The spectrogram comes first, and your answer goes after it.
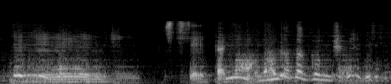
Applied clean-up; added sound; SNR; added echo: neural separator model SepFormer DNS4.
